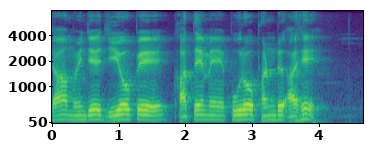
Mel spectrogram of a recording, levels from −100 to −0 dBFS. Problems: background sounds at intervals, echo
